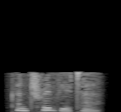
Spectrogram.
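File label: "contributor", English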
